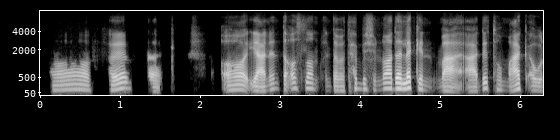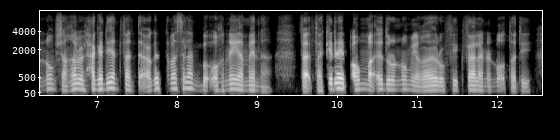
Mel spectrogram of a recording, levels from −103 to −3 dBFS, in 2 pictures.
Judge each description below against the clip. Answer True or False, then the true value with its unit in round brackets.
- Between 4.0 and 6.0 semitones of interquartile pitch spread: True (4.5 semitones)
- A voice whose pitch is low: True (130 Hz)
